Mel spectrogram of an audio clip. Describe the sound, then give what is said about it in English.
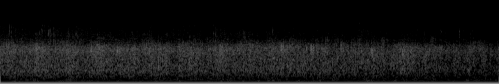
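Church audience applause for the children's ministry director: a dense, even wash of many hands clapping that holds steady for the whole stretch with no voices over it. “I want to say a thank you to Miss Yvonne. Give her a round of applause.”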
